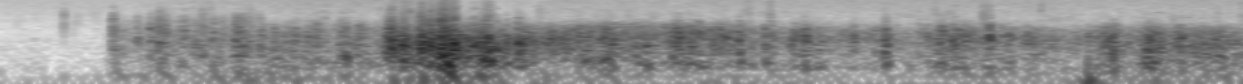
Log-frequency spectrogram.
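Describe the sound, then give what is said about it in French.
A loud rolling thunderclap swells after a quiet start, peaking and then rumbling on steadily with a hiss of rain underneath; no one speaks. “Les éclairs, l'orage, montent son visage et ressemble à Jean-François.”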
